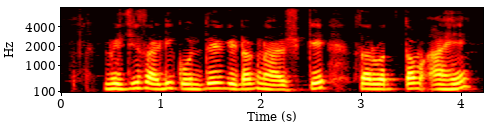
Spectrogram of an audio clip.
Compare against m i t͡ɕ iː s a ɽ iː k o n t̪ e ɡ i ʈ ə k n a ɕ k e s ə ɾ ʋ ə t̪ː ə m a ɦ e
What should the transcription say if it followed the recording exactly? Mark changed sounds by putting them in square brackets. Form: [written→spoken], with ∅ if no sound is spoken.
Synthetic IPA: m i t͡ɕ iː s a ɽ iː k o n t̪ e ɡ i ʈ ə k n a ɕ k e s ə ɾ ʋ ə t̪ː ə m a ɦ e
